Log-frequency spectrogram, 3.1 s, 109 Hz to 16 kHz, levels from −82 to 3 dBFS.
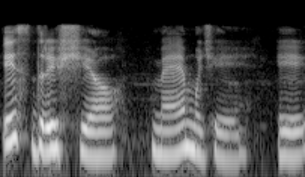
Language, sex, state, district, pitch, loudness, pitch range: Hindi, female, Himachal Pradesh, Shimla, 210 Hz, -16 LUFS, 195-235 Hz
